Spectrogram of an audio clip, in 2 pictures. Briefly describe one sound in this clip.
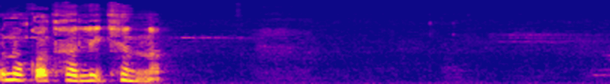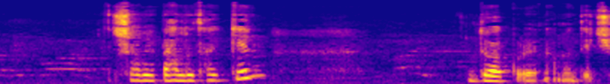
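A young woman speaks calmly and close to the microphone, in short bursts with pauses.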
